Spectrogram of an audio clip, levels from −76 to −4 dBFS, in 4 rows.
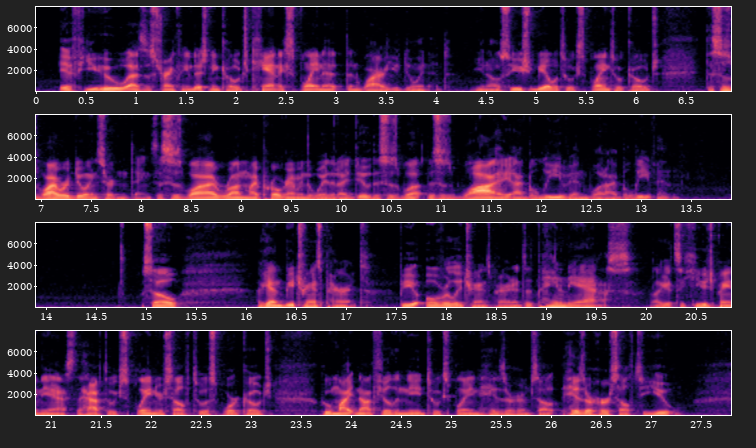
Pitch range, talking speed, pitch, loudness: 75-95 Hz, 230 wpm, 85 Hz, -25 LUFS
